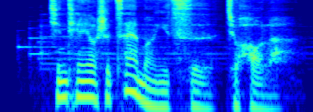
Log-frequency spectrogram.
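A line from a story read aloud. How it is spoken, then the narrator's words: Sighing. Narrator (Chinese): 他又叹道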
